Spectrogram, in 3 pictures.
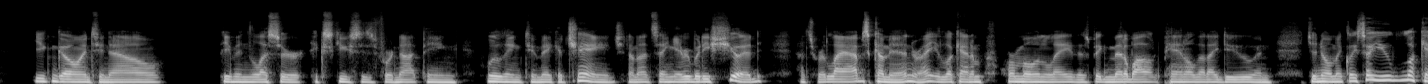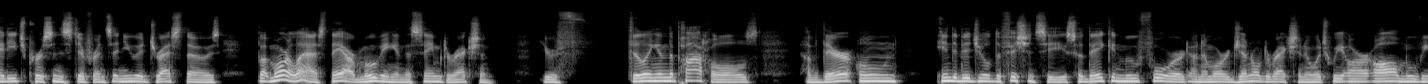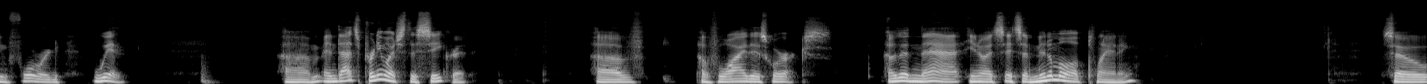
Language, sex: English, male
